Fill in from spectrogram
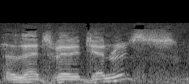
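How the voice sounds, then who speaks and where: Worldly, genteel English aristocrat; self-assured voice, expressive, vintage radio drama with muffled sound. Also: male voice, mid-range voice, moderate pace, background noise. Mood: genial. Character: hearty, worldly English aristocrat, big-game hunter. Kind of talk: old radio drama acting.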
